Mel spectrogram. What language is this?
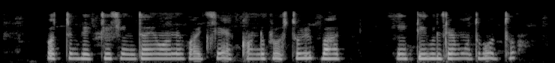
Bangla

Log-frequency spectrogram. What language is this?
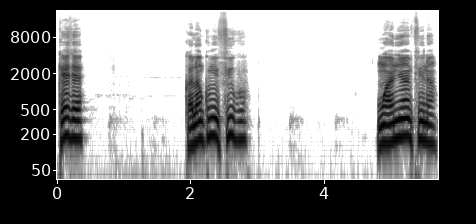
Awak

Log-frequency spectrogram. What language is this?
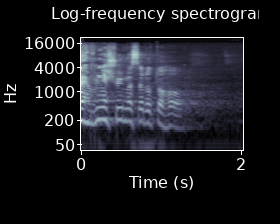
Czech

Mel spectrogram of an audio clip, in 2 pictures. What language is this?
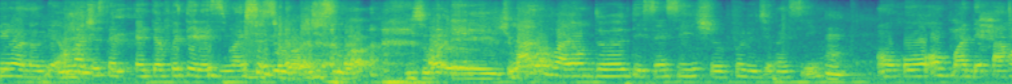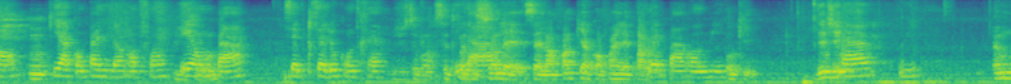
French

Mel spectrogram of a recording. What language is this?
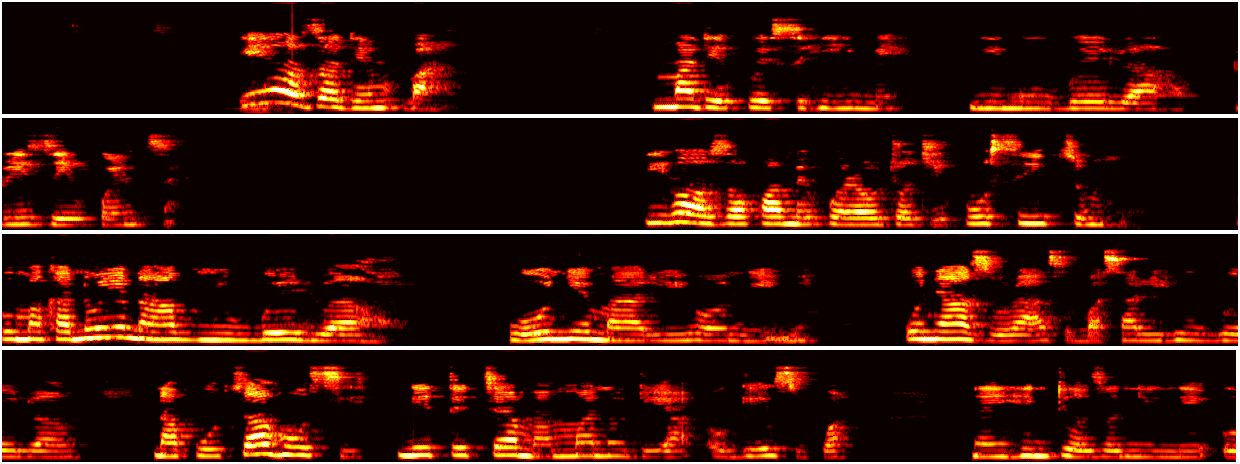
Igbo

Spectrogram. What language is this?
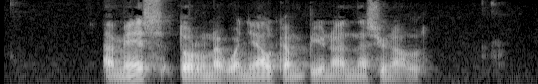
Catalan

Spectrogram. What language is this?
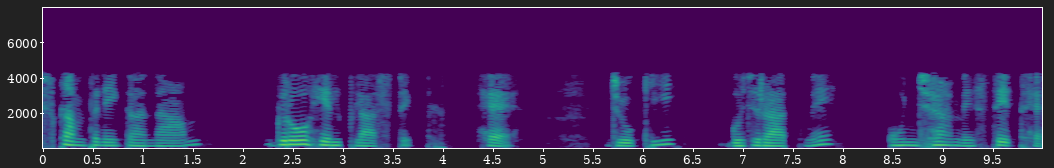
Hindi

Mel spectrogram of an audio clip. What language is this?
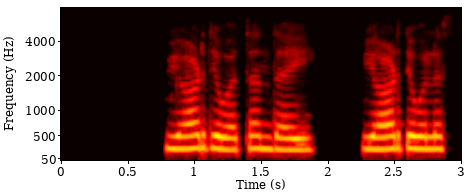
Pashto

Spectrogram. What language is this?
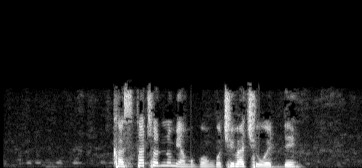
Ganda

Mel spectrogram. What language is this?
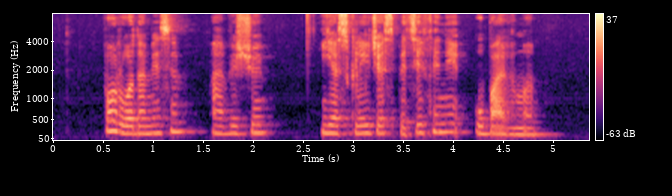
Lithuanian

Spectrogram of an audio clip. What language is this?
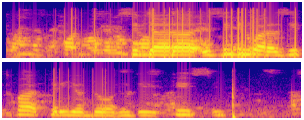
Kinyarwanda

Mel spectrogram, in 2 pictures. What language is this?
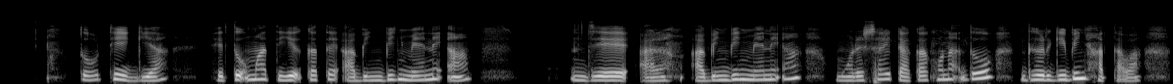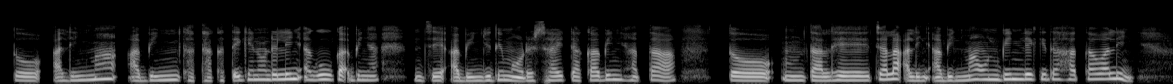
Santali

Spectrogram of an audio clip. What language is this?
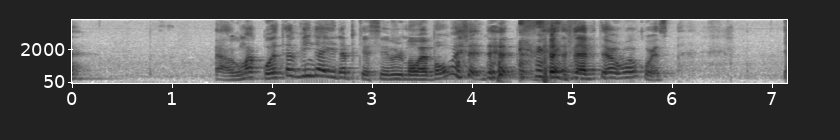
Portuguese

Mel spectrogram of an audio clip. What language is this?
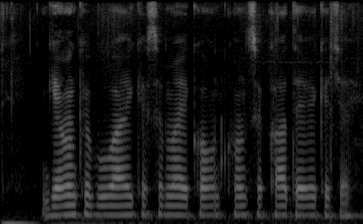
Magahi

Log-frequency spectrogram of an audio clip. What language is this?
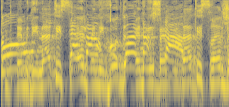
Hebrew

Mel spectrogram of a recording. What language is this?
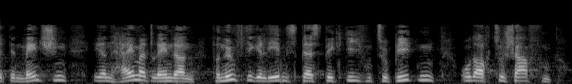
German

